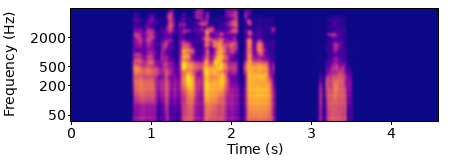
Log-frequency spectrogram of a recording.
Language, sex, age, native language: Icelandic, female, 60-69, Icelandic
